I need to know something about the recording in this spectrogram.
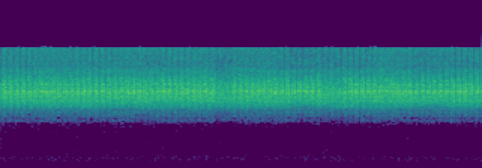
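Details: Steady high-pitched trilling of crickets in a summer forest at night, rapid fine pulses fused into a continuous ringing wall of sound, with no other voices.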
